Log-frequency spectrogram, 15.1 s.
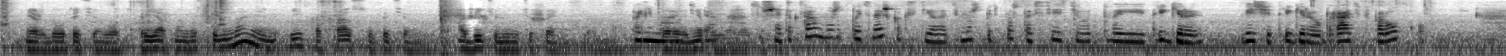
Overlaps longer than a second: present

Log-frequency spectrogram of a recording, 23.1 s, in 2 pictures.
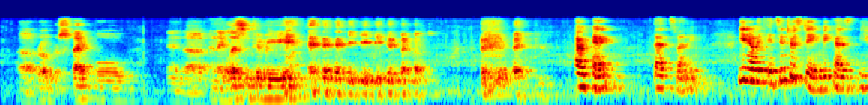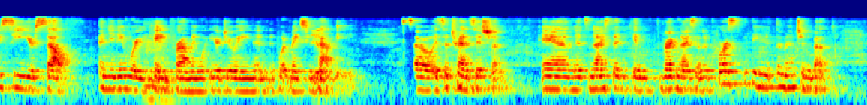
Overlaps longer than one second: none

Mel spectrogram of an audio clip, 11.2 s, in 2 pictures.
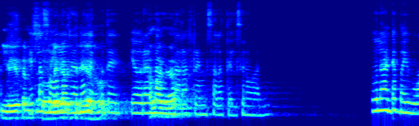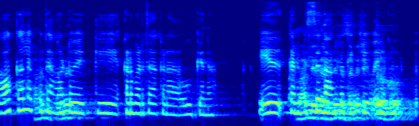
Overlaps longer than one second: present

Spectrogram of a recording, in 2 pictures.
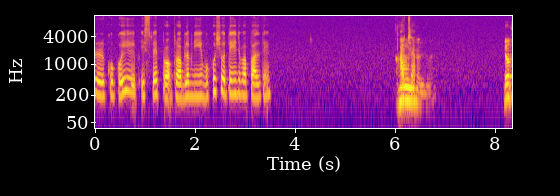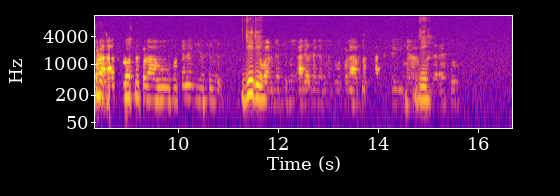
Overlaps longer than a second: none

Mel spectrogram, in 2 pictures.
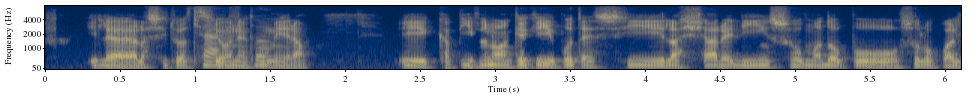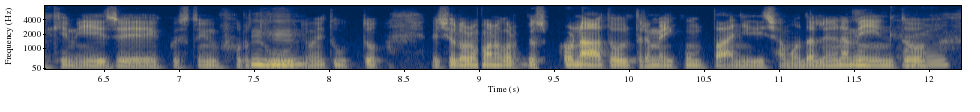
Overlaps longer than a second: none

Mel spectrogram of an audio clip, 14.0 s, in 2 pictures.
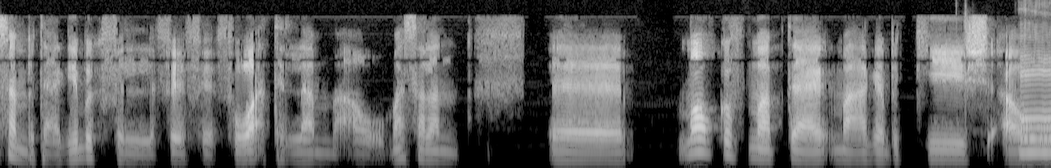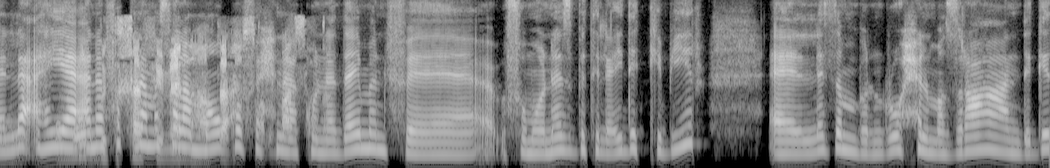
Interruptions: present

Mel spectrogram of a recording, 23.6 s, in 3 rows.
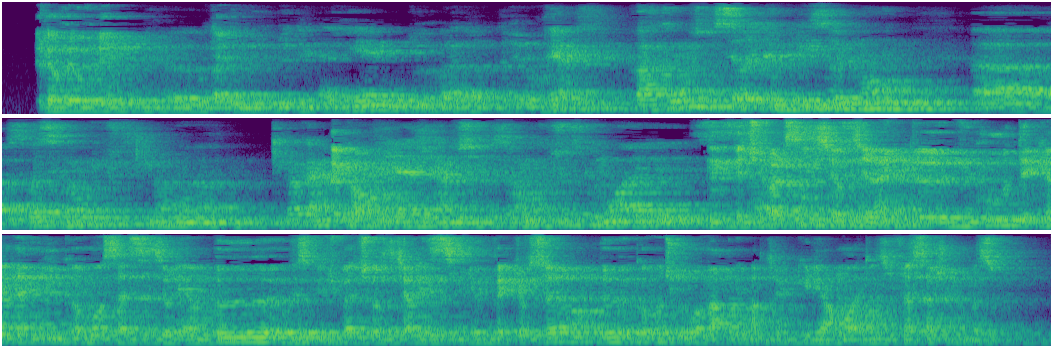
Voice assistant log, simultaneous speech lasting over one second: present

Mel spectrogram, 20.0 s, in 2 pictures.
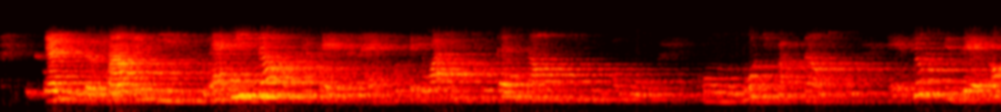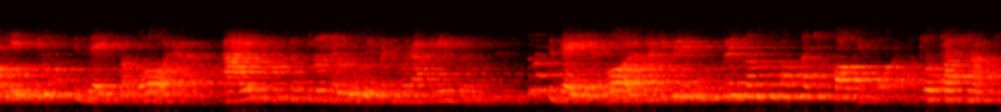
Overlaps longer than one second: none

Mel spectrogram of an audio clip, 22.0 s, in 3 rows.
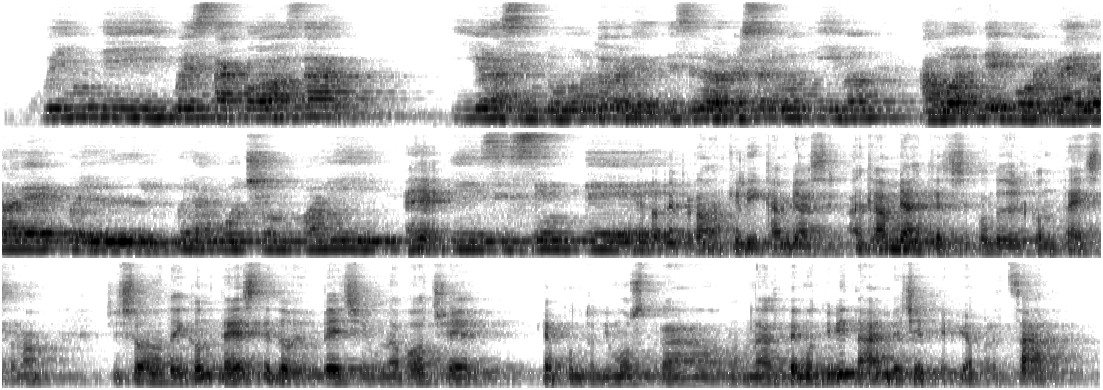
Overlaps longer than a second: none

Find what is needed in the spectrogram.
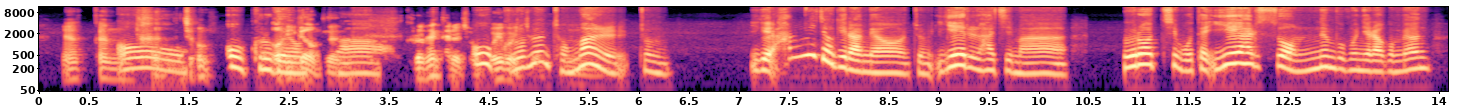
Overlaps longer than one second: present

